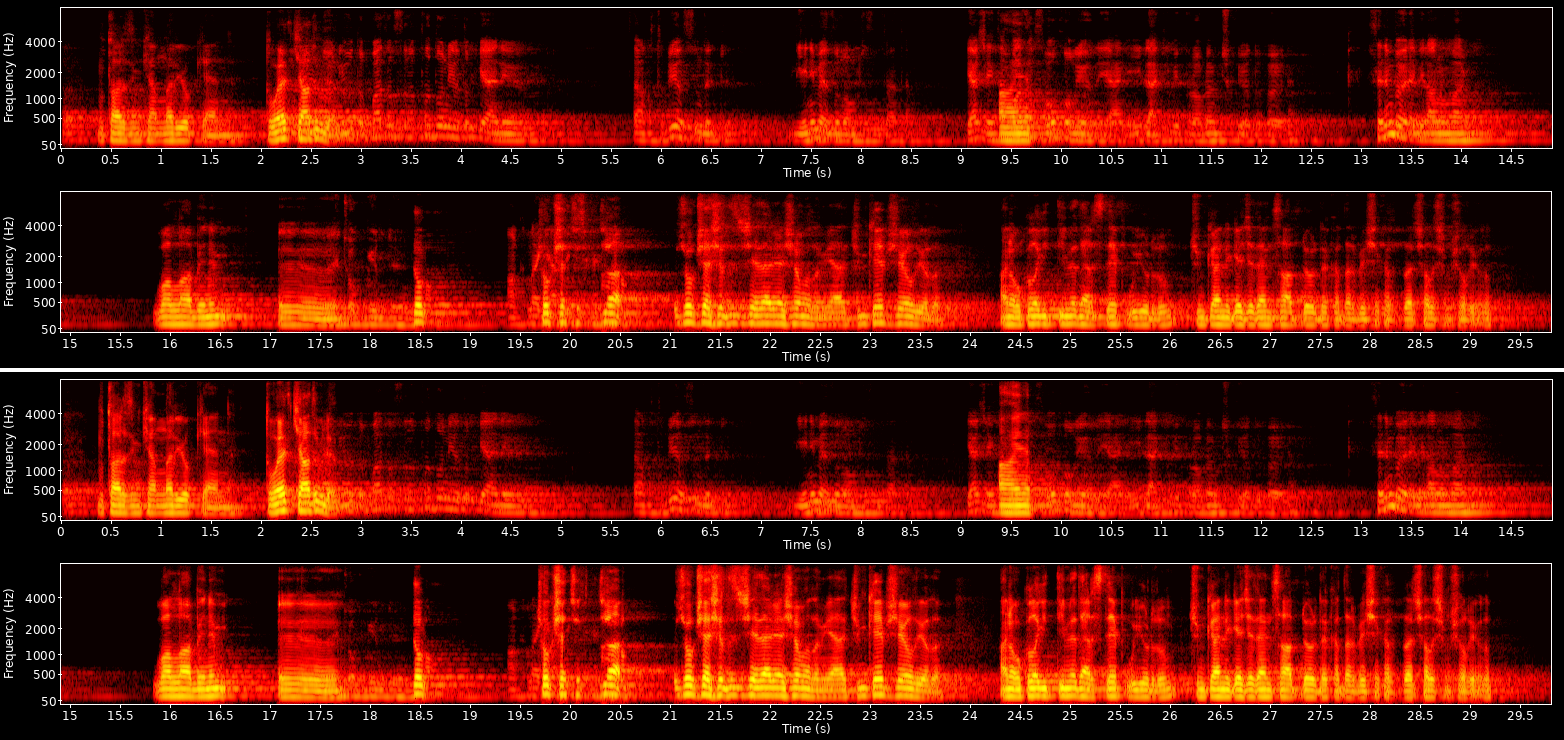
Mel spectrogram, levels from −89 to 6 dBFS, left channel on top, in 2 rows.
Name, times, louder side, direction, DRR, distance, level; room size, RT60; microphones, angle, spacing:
voice 1, 0.4-1.8 2.0-2.8 9.4-9.7 15.8-16.6 17.1-17.8 18.4-18.6 19.7-20.6 21.0-23.7 24.3-29.2, right 4 dB, 85° right, 0.6 m, -26 dB
voice 2, 2.2-5.0 5.7-6.9 7.2-8.6 9.1-12.4 13.1-14.3 17.5-18.5 19.4-20.5, left 1 dB, 40° left, 2.4 m, -40 dB
28.5 x 19.5 x 9.9 m
head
